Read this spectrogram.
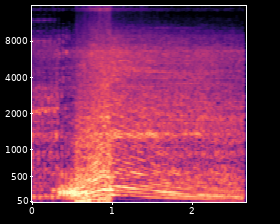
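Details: Honda Supra GTR 150 after refitting the throttle body with the TPS position adjusted, following sputtering and no response on sudden throttle: engine blips up quickly and falls back smoothly with no stumble; clean throttle response, problem fixed.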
